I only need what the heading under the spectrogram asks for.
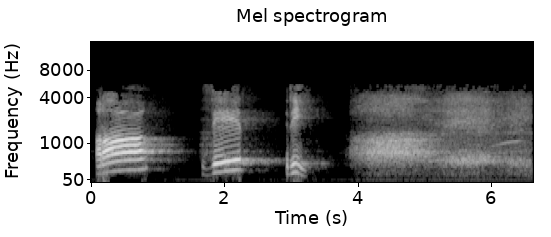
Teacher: را کے نیچے زیر آ جائے تو را کو باریک پڑھتے ہیں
